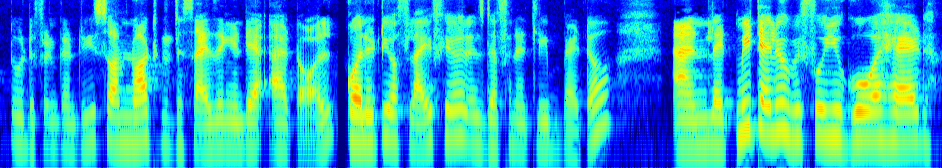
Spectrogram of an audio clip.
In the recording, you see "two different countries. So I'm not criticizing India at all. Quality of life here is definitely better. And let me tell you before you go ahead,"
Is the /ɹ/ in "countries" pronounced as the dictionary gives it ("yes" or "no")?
yes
